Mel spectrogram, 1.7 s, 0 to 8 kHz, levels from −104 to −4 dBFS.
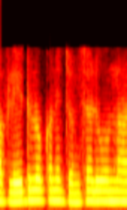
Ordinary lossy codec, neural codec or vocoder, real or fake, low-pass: AAC, 16 kbps; codec, 24 kHz, 0.9 kbps, WavTokenizer, large speech release; fake; 7.2 kHz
